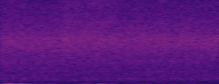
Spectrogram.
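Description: Faint rustle of a hand moving over the pages of an open hardback book, over a steady background hiss, with a couple of low bumps near the start.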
